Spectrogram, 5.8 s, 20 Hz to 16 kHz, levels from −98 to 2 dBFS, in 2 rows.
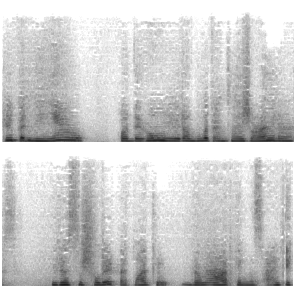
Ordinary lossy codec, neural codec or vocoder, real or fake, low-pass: AAC, 48 kbps; codec, 44.1 kHz, 0.9 kbps, DAC; fake; 14.4 kHz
